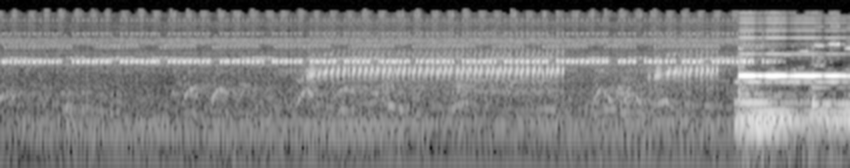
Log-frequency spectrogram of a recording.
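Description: A high chirping call in rapid, even pulses, joined from about three seconds in by a lower, steady trill that stops and returns briefly. Near the end, loud music with sustained ringing tones cuts in over it.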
